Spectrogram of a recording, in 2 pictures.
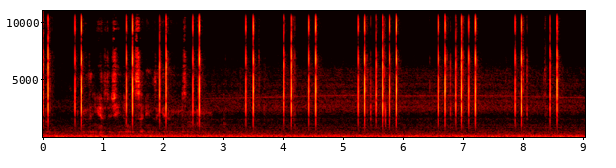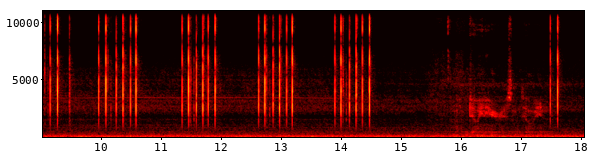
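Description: Keypad buttons of a Baofeng UV-5R handheld radio clicked in quick runs of two to four presses, again and again, as memory channels are stepped through and deleted one by one. A steady low rumble runs underneath.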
